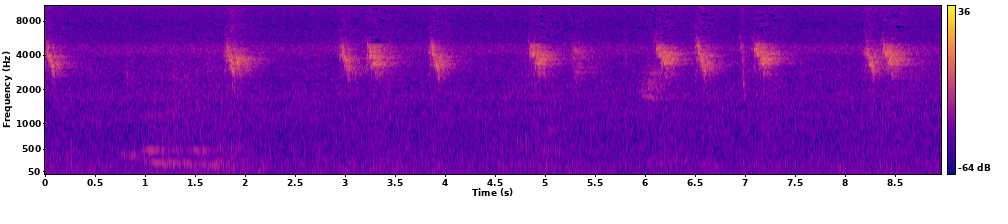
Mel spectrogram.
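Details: A sparrow at a terracotta water feeder and bath gives about a dozen short, bright chirps while bathing, single or paired, roughly once a second, over a soft rumbling background.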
